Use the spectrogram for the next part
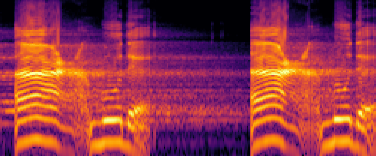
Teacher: huruf Dal yang di ujung atau huruf da dipantulkan atau diqalqolahkan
